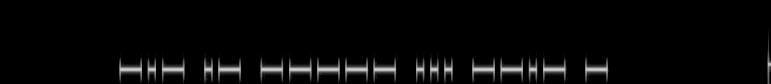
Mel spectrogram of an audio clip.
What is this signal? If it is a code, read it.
Morse code, heard as a keyed tone, about 17 wpm, 700 Hz. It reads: KA0SQT
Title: USA Call Signs - 6 Characters - 2x Character Spacing - 17wpm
